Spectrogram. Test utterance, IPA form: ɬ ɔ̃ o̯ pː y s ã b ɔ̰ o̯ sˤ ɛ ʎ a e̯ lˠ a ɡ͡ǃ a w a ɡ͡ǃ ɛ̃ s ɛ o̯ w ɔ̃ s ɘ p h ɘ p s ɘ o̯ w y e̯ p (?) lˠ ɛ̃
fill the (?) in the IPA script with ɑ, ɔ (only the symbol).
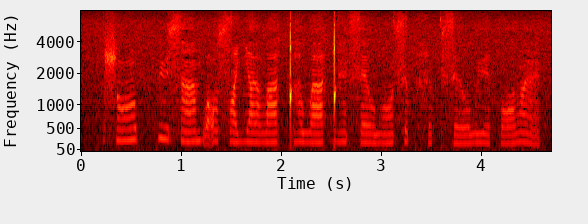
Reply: ɔ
